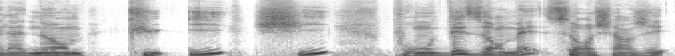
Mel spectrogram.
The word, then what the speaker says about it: Qi: de recharge sans fil le standard qi c7 prononce chi c'est celui qui est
